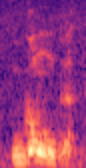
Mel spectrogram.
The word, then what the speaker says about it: seconde: Quand on dit une seconde, on écrit C, mais on prononce gonde.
